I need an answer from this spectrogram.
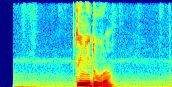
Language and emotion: Russian, neutral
